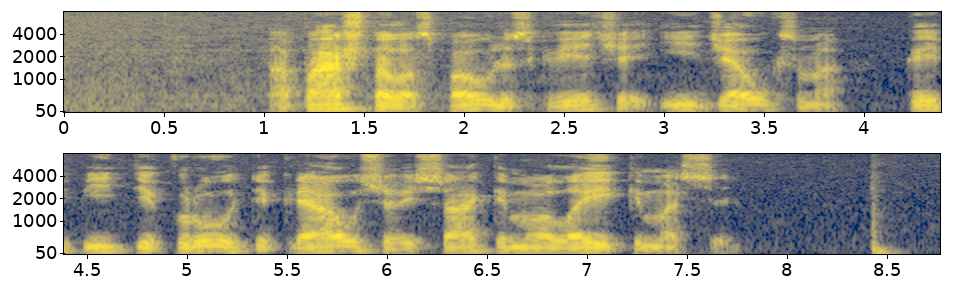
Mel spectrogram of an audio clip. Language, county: Lithuanian, Klaipėda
